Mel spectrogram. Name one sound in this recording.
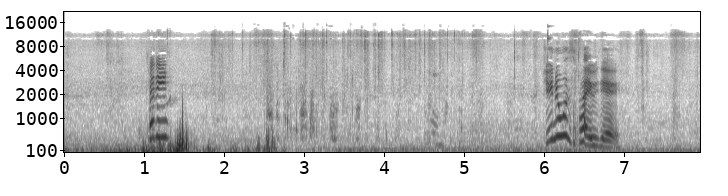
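A dog whines and yowls close by.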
